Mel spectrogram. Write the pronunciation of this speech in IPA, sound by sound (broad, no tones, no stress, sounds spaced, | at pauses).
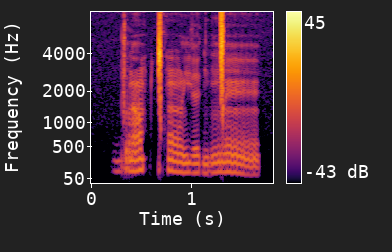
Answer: ɡ r ɐ̃ p ǀʰ õ j e ɡ ŋ͡ǀ ẽ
